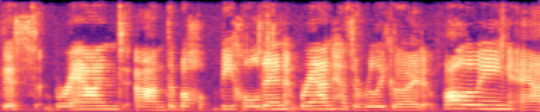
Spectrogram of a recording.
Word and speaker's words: BHLDN: let me know that the brand is actually pronounced beholden i'll kind of write it out in quotations on the screen so the brand is actually pronounced beholden it and it is an anthropology brand it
